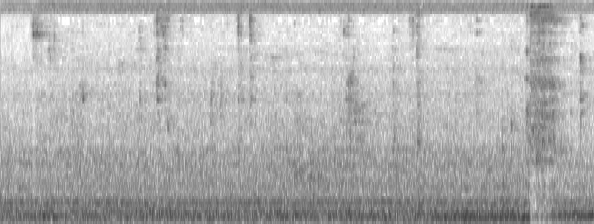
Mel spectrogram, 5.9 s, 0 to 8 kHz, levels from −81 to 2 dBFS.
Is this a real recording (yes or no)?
no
